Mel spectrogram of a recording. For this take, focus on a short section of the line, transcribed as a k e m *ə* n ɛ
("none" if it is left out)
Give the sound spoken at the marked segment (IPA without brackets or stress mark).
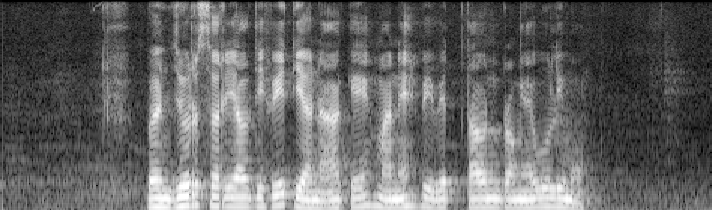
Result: a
